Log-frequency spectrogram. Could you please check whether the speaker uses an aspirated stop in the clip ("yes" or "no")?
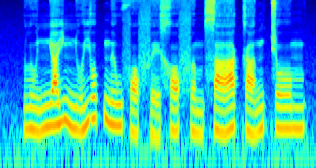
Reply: no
